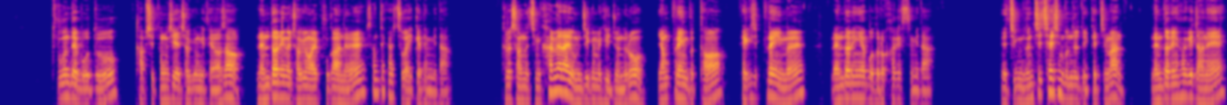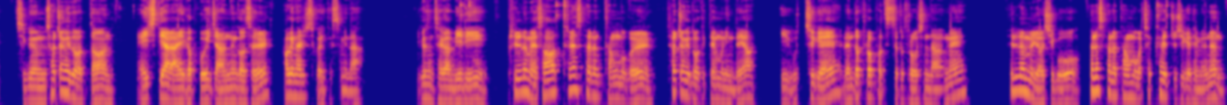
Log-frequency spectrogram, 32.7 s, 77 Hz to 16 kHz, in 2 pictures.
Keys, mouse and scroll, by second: 1.9-2.8 scroll down 1, 6.5 middle click, 6.8-24.7 drag, 24.7-26.4 middle drag, 26.4-31.1 drag, 31.1-32.7 middle drag.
